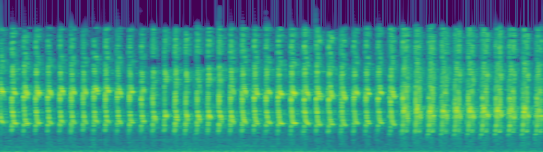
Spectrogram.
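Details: Lovebird ngekek and teler singing, a sustained rattling chatter of shrill repeated notes, nearly three each second, keeping a steady rhythm and brightening slightly toward the close.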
